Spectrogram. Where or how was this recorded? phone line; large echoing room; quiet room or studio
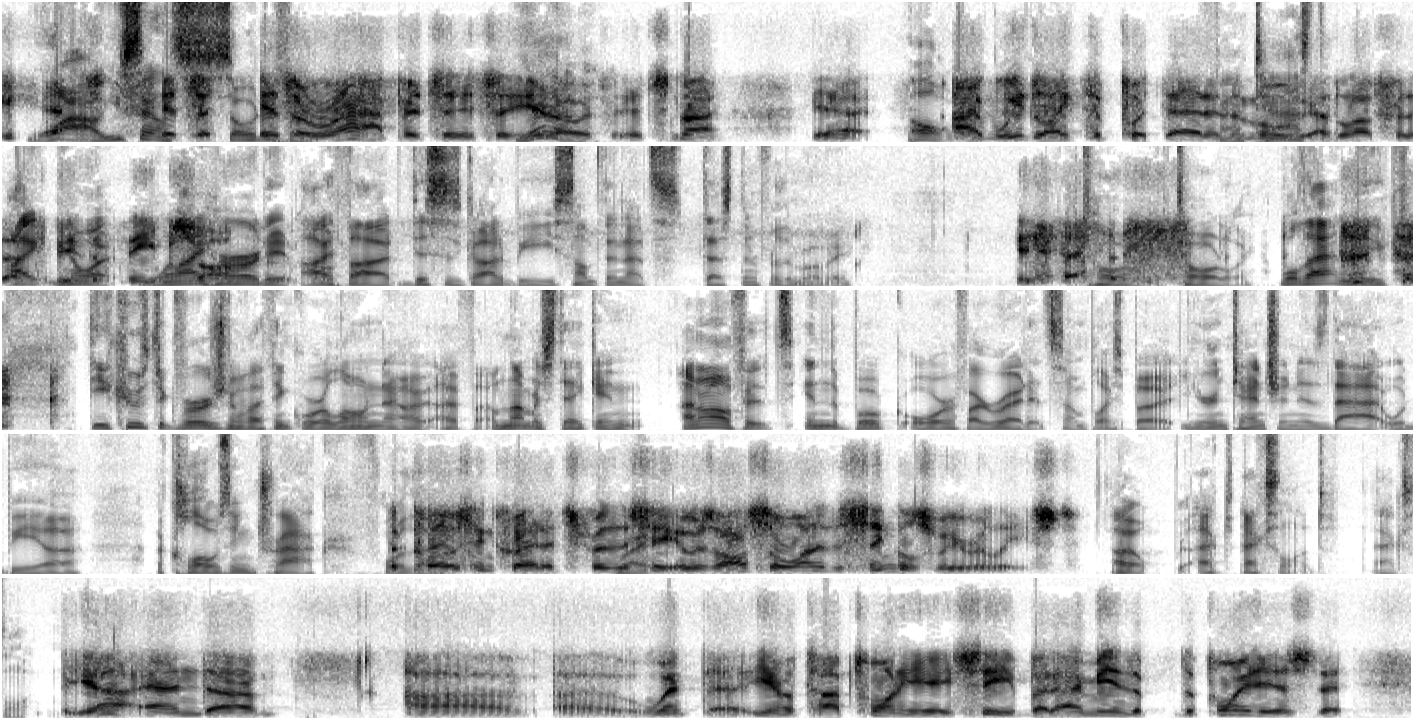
phone line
